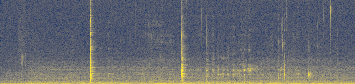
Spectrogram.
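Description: A spoon scooping baked custard pudding from an enamel container, clinking against the enamel: three sharp clinks about two seconds apart with a few softer taps between, over a faint steady low hum.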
